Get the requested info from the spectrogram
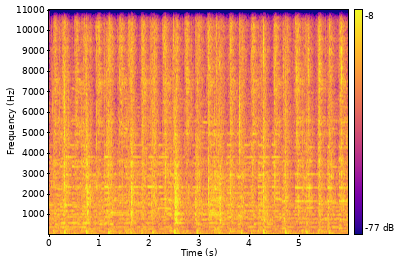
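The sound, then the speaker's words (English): An audience in the room claps along to a live song in a fast, steady double-time rhythm, sharp claps landing evenly over loud, continuous live music. “And a double time clapping like this.”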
